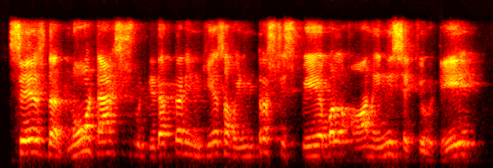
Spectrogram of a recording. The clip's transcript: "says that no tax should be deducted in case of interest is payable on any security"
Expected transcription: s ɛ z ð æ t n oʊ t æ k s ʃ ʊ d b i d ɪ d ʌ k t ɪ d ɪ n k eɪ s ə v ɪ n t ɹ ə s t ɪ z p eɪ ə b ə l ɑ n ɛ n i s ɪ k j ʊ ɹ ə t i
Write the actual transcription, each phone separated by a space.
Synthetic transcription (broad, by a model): s ɛ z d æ t n oʊ t æ k s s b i d ɪ d ʌ k t ɪ d ɪ n k eɪ s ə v ɪ n t ɹ ə s t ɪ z p eɪ ə b ə l ɑ n ɛ n i s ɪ k j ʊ ɹ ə t i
